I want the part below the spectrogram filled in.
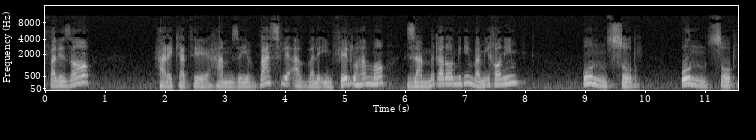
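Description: A man with a slightly high voice leads a grammar lesson at a slow, deliberate pace. He puts questions to his students and answers them himself. The recording is dull and lo-fi. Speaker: Arabic grammar teacher.

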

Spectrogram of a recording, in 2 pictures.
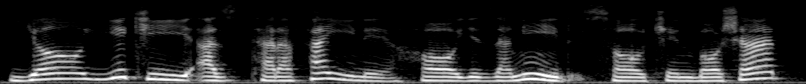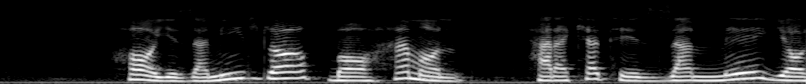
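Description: A man teaching a step-by-step recitation lesson, methodical and repeating his points while asking listeners to pay attention. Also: fairly high pitch. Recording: dull lo-fi recording.

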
